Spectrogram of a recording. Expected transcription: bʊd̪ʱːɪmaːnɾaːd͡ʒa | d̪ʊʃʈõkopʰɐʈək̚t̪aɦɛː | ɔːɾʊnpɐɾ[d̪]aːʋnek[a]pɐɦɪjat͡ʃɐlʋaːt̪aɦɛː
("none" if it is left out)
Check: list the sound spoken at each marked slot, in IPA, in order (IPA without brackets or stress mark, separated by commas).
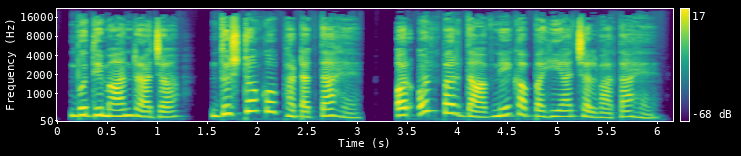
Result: d̪, a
